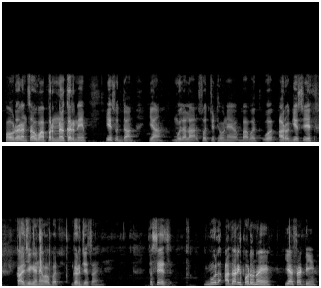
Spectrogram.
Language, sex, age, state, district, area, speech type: Marathi, male, 18-30, Maharashtra, Satara, rural, spontaneous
